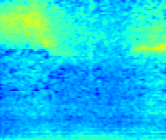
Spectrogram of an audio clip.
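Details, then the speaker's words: Diesel engine with white eye-stinging smoke after another shop's work, injection pump timing (TDC) found incorrect, possibly jumped: low rough rumble with uneven beat, misfire; incorrect pump timing or leaking nozzle suspected. "Jadi suaranya asapnya putih, nembak gitu bro."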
